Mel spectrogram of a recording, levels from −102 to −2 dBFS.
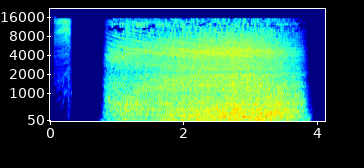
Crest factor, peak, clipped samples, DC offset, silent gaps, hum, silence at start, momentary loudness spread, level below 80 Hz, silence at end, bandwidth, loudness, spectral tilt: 16 dB; -16 dBFS; under 0.1%; under 0.1%; 0.36-0.74 s; none; 0.1 s; 19 LU; -46 dBFS; 0.3 s; 15.5 kHz; -29 LUFS; -2.5 dB/octave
